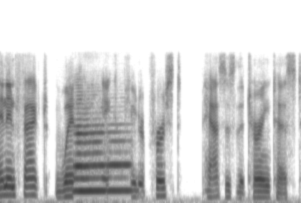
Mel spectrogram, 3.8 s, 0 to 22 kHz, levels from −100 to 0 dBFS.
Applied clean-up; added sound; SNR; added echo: neural diffusion model UNIVERSE++.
